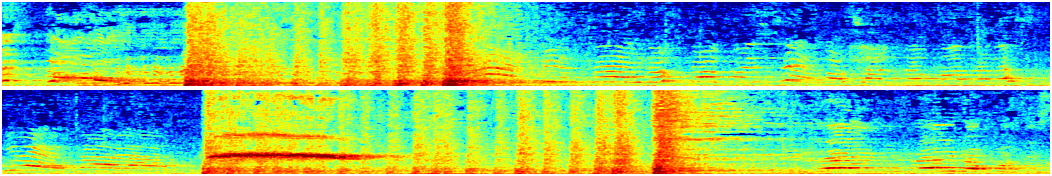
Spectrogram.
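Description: Excited voices calling out on stage, cut through by two bursts of drum roll, about a second in and about six seconds in; a short high shriek rises over the second burst.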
